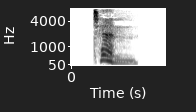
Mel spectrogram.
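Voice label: "ten", English word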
